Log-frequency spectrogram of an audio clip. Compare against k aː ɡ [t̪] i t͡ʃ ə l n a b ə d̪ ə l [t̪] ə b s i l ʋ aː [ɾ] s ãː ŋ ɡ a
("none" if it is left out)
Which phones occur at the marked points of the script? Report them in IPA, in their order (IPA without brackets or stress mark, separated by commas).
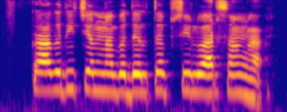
d̪, t̪, ɾ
